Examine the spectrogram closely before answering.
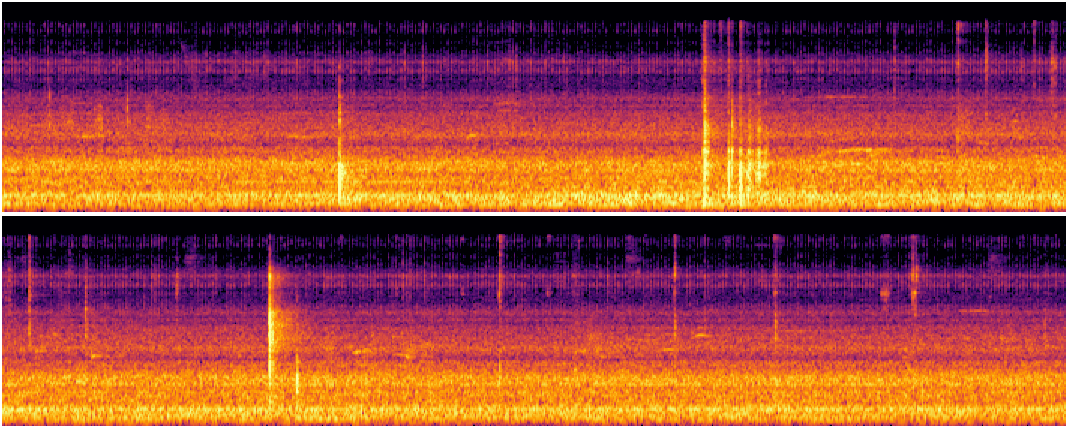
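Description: Sharp clicks and taps of a laptop blower fan's plastic housing and metal tools being handled: one about three seconds in, a quick cluster of clicks around six seconds, and another around eleven seconds, followed by a lighter one. A steady room hum and hiss runs underneath.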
